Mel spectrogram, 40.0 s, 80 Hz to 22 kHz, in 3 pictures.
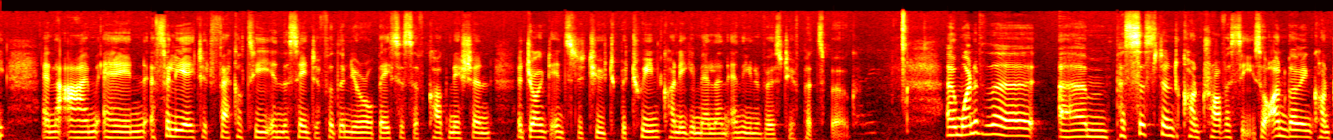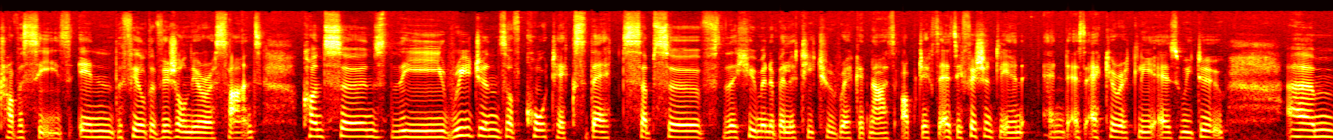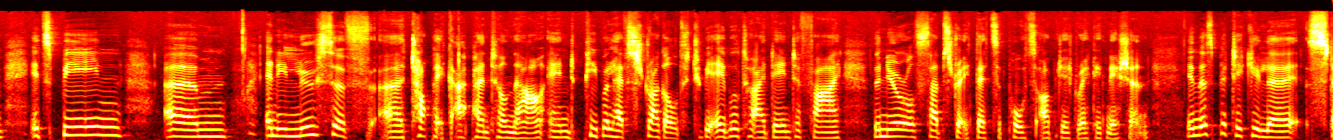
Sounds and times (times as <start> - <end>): Speech: 0.0 - 8.8, 9.5 - 25.6, 26.2 - 39.9.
